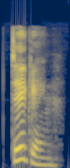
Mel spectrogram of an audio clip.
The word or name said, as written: Digging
